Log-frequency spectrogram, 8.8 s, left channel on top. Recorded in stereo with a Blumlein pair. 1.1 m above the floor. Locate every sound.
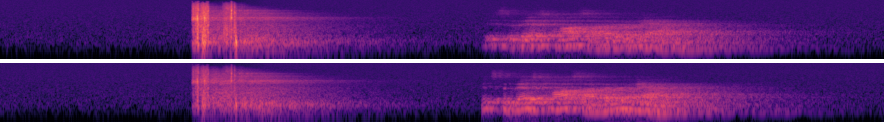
1.9 s scissors: 30° left, 1.2 m
4.8 s a man speaking: 50° right, 6.5 m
